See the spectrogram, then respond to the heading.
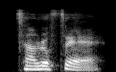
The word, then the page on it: thoroughfare: Indian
